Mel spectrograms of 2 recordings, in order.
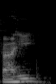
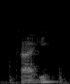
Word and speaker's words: Fahey: so mike fahey here fahi faki i think i think in the us is pronounced fahey anyway coz it kind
